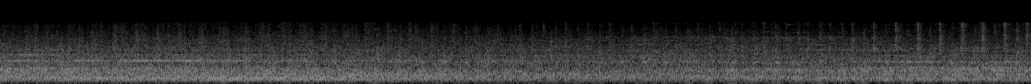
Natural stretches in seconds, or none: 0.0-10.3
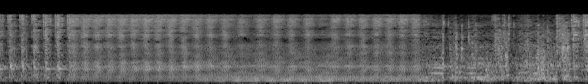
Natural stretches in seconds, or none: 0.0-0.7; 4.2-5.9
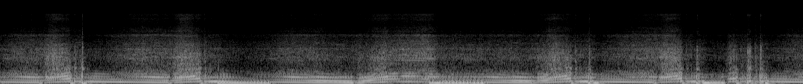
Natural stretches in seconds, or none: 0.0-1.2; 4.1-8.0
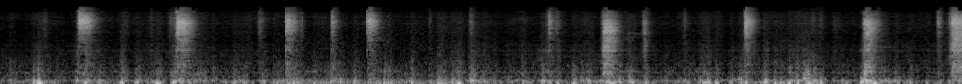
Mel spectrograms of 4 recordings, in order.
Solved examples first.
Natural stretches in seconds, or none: 2.7-4.5

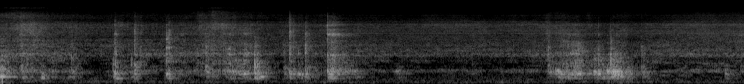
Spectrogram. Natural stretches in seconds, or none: 0.0-2.2

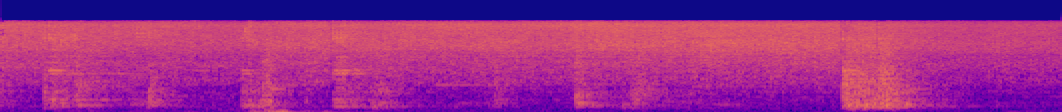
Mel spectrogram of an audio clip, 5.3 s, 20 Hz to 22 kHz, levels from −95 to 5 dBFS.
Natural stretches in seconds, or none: 0.0-5.3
